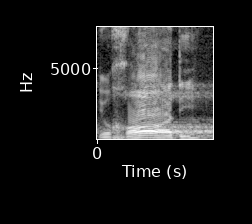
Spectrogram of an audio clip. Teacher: Kho-nya kepanjangan, jangan panjangnya. Kho-nya cuma 2 harokat ya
